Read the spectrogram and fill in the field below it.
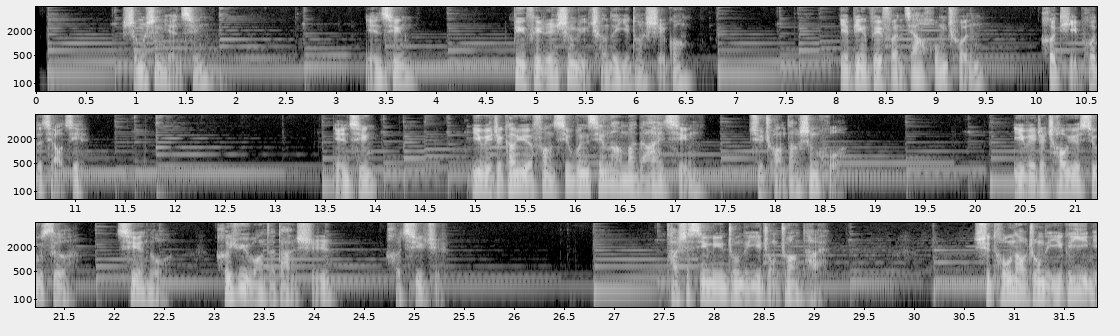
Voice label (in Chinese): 男 旁白 什么是年轻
